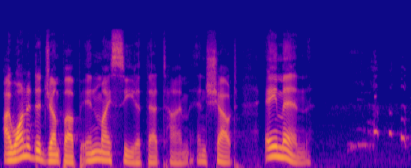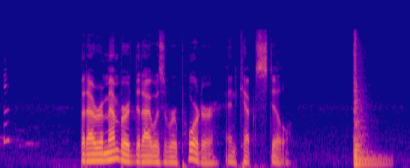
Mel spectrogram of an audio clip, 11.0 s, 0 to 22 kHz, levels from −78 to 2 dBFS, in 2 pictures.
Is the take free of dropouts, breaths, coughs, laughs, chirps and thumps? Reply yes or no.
no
